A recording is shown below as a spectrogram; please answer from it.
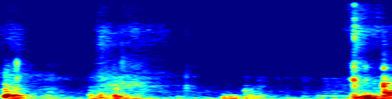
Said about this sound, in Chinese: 关门了，你别拽我呀！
